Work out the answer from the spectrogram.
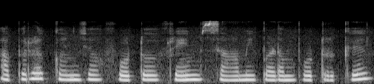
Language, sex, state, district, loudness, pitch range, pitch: Tamil, female, Tamil Nadu, Nilgiris, -13 LUFS, 205-225 Hz, 215 Hz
